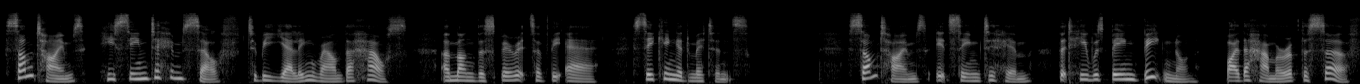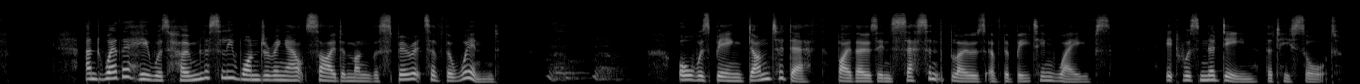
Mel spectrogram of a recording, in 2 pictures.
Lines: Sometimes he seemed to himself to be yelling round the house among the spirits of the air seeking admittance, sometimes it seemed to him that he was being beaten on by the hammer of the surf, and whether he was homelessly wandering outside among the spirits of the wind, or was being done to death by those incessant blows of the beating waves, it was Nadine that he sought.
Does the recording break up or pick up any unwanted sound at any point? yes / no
yes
